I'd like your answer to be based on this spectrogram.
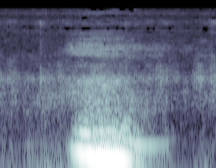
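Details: A single low, rumbling snore lasting under a second from an adult dozing off while sitting up, head nodding during a daytime nap.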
